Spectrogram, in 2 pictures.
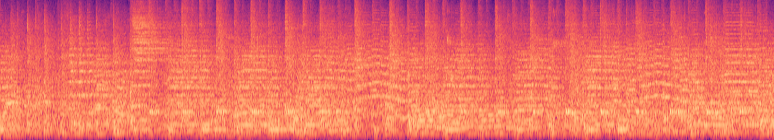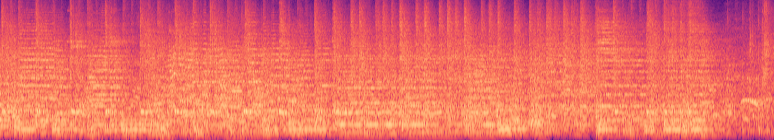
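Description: School pep band playing a tune: trumpets, saxophones and low brass over a drum kit keeping a steady beat, ending right at the close.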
